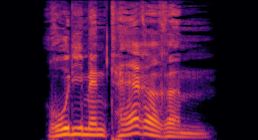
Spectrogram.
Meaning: strong dative masculine/neuter singular comparative degree of rudimentär
- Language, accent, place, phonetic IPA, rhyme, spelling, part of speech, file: German, Germany, Berlin, [ˌʁudimɛnˈtɛːʁəʁəm], -ɛːʁəʁəm, rudimentärerem, adjective, De-rudimentärerem.ogg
